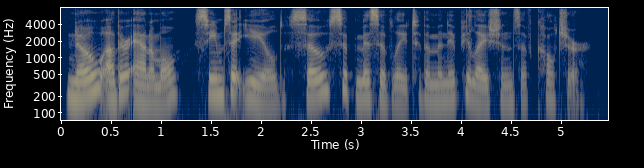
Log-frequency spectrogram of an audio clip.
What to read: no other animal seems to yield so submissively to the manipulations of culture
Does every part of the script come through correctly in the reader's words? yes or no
no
